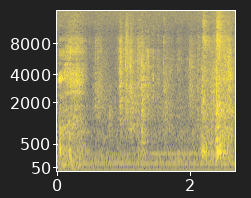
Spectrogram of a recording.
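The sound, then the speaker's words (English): A female dog chewing a rawhide bone bigger than she is: quiet, irregular gnawing and crunching scrapes in uneven bursts, over a steady low hum, with no talking. “So that's my dog.”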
